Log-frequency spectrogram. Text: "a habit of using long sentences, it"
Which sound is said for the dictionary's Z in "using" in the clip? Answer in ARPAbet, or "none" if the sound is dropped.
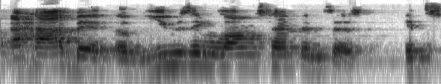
Z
